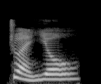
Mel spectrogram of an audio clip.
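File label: "转悠", Mandarin Chinese; hsk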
